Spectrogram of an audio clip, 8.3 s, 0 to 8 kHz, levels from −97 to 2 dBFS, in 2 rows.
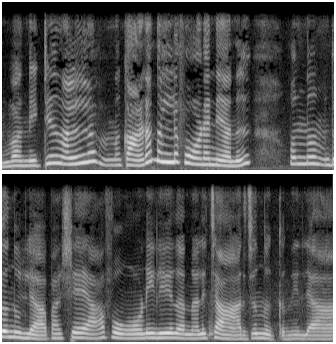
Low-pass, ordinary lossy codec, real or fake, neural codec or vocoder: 7.2 kHz; none; fake; codec, 16 kHz in and 24 kHz out, 2.2 kbps, FireRedTTS-2 codec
